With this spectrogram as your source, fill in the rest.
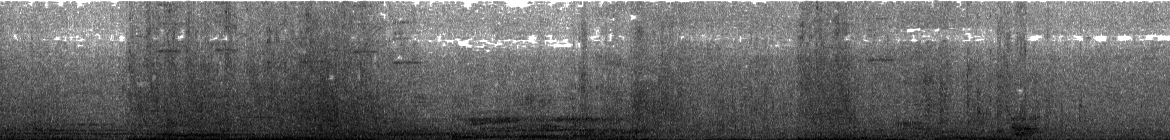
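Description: A futuristic gun fires in loud bursts.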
